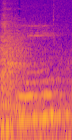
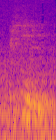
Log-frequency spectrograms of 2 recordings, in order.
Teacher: the difference between the B sound and the P sound is I have turned my voice box on 30 milliseconds later in the case of a P and the case of a B. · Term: voicing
